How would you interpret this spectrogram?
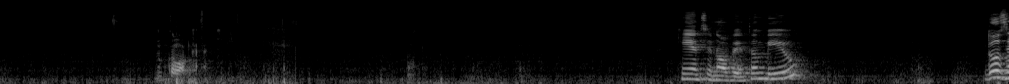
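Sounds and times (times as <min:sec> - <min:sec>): woman speaking: 0:01.6 - 0:02.4, 0:06.8 - 0:08.2.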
